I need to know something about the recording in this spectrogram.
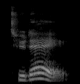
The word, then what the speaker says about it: today: An iambic foot has 2 syllables, 2, where the first syllable is unstressed and the second syllable is stressed. For example, today. When you say that word, today, you hear that it's iambic because the stress falls on the second syllable, day.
